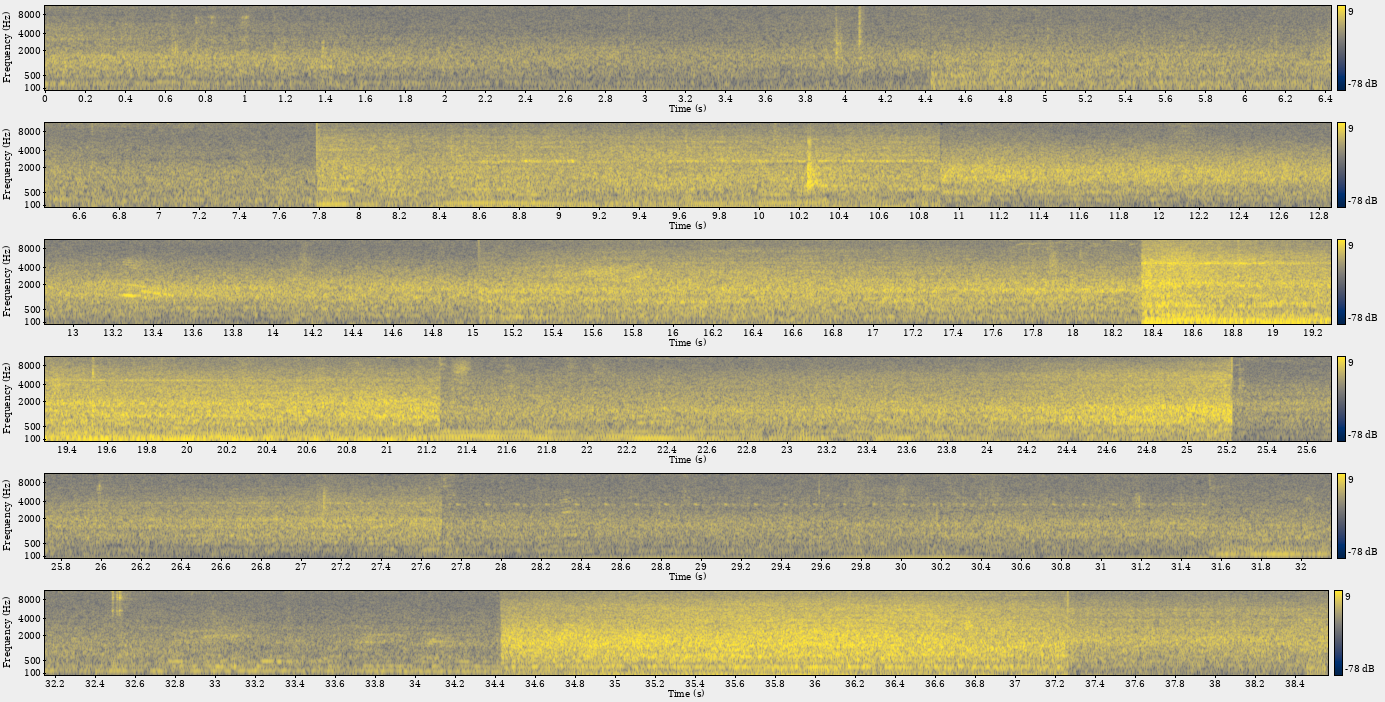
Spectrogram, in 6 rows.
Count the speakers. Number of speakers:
0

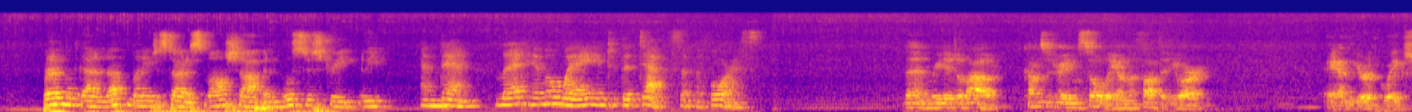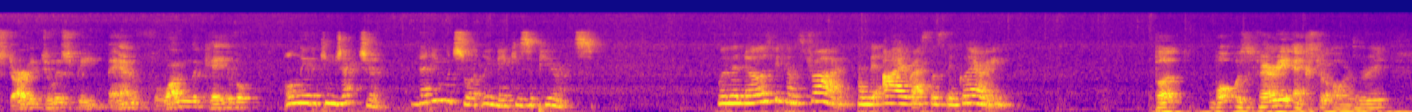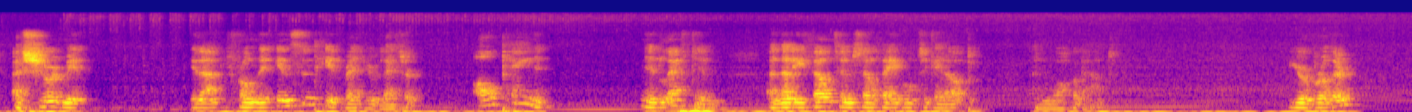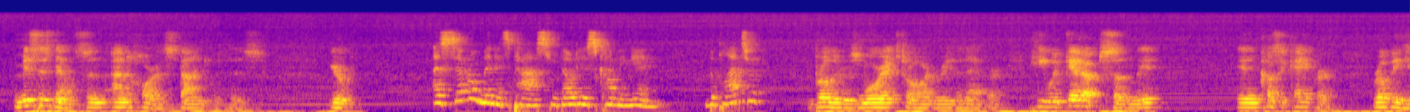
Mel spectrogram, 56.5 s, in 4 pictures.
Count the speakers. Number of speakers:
7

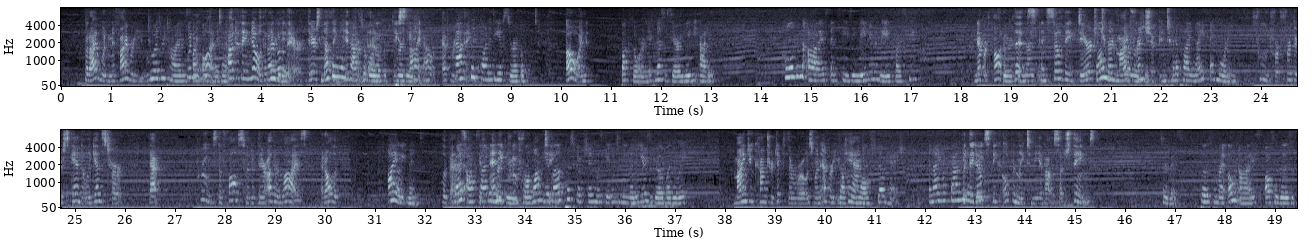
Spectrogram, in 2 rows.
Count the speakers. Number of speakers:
2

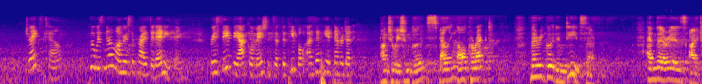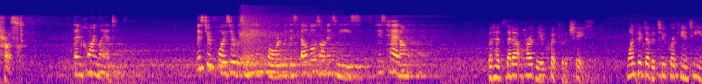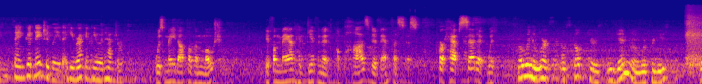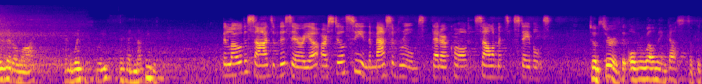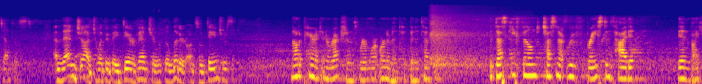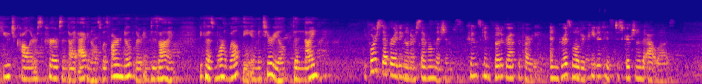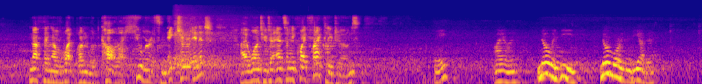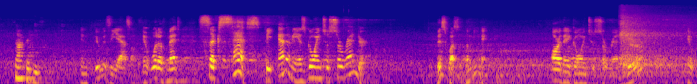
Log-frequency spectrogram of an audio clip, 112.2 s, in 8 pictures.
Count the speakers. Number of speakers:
9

